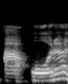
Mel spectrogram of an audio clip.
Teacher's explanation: the letter H in Spanish, we don't pronounce it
